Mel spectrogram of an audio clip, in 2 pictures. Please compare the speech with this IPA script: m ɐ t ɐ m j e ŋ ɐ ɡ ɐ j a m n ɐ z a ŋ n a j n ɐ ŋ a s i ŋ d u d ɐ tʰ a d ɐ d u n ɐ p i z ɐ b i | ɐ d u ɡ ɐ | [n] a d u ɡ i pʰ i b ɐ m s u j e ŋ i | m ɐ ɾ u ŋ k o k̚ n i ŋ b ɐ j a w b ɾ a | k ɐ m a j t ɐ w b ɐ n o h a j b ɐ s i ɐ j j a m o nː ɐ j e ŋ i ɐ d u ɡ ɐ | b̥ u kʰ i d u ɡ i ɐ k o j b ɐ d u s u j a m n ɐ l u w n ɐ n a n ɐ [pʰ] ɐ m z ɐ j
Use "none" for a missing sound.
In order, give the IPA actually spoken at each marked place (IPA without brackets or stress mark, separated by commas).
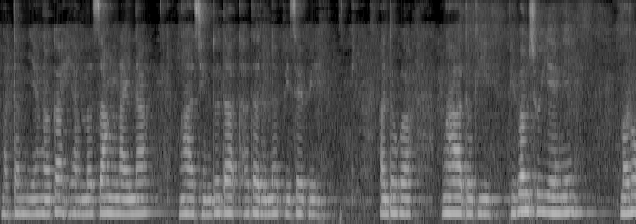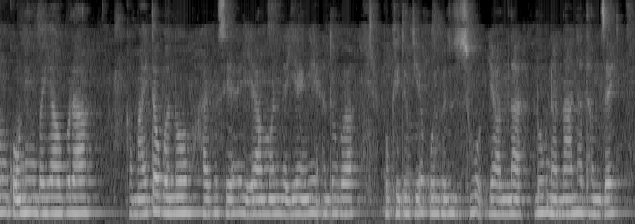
ŋ, tʰ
